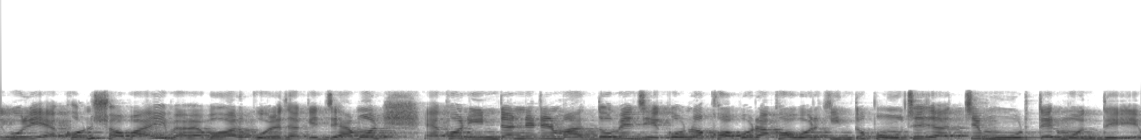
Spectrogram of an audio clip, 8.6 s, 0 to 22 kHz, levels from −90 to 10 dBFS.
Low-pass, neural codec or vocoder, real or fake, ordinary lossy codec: none; none; real; none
